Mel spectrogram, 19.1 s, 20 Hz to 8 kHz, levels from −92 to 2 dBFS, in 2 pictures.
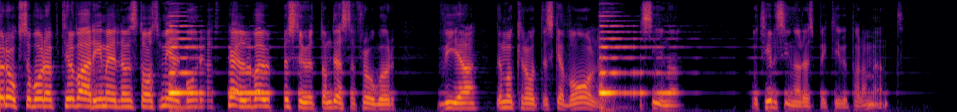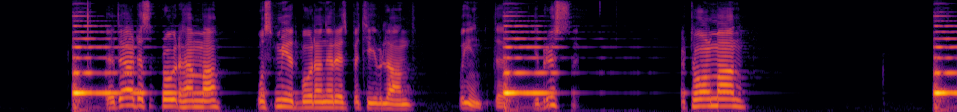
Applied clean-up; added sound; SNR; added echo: neural mask model RNNoise.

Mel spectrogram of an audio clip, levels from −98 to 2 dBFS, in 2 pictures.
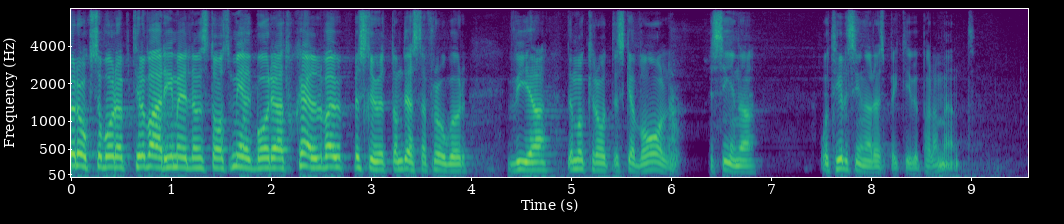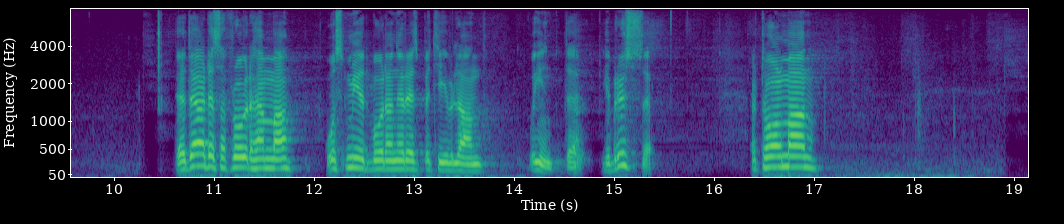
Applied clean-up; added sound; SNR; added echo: neural mask model Resemble Enhance denoiser.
